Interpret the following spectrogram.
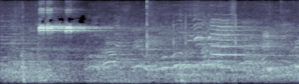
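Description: Spectators' voices shouting during a high school wrestling bout, with a brief high-pitched squeal about half a second in and a sharp click a little past two seconds.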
